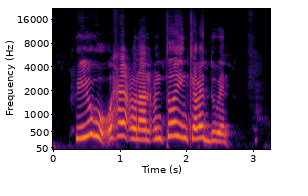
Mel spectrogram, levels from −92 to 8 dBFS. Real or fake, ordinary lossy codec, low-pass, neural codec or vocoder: fake; none; none; codec, 44.1 kHz, 7.8 kbps, Pupu-Codec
